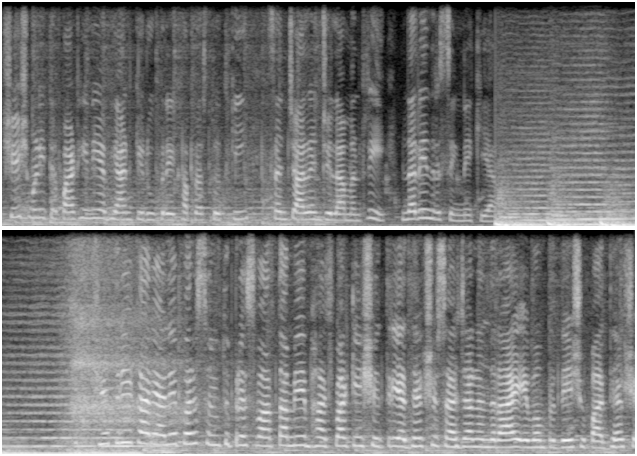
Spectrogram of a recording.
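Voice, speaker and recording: A woman reads a scripted radio news bulletin in a distinctly high voice. Her delivery is formal and measured, and music plays clearly underneath her. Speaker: news reader.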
